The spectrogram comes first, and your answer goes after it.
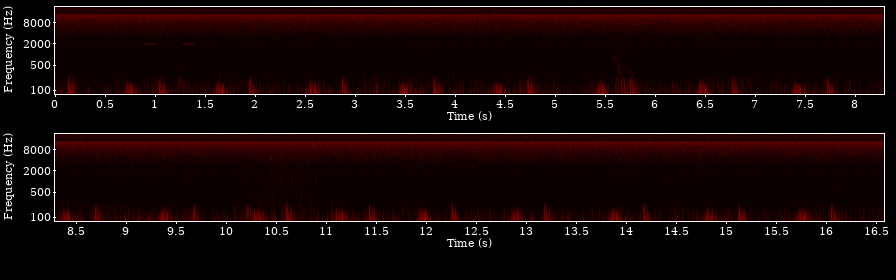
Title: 【ASMR/Binaural】仕事で疲れたアナタへ催眠音声【安眠/添い寝と二度寝と心音と】ShizmASMR Sleeping together,go back to sleep,heart tone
